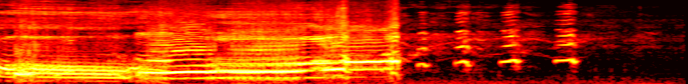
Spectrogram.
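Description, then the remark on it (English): A voice imitates a whale call: a long, strained, rising moan for about two seconds, then four short, bright hooting bursts that fade out. “Nobody in bed is like, oh god, baby, please sound like, make a whale noise.”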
